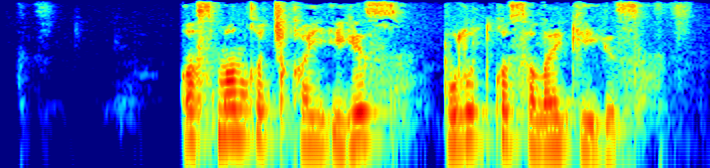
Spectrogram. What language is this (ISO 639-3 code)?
uig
